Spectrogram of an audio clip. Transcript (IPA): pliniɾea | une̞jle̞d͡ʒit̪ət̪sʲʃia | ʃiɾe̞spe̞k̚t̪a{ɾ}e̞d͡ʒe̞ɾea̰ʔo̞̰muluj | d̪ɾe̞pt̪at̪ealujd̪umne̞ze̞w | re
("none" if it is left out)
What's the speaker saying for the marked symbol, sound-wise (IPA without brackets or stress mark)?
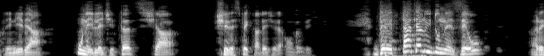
l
